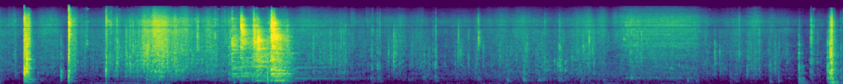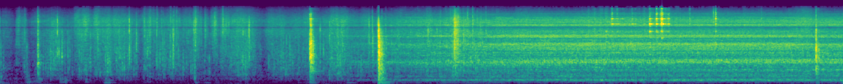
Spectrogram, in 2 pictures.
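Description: Sharp kitchen clicks and knocks with a short clattering burst about four seconds in. About twenty seconds in a click is followed by a stainless-steel electric kettle starting to heat: a steady hiss and hum that slowly grows louder.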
